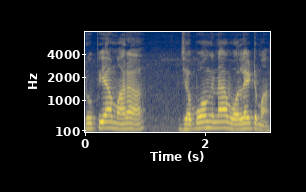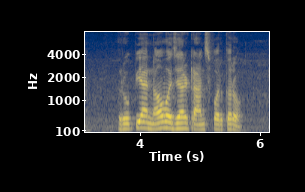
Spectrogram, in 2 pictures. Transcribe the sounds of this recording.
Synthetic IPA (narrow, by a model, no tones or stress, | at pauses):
ɾupjamaɾa | d͡ʒəbɔ̃ŋɡnaʋɔleʈmã | ɾupjanəʋɦəd͡ʒaɾʈɾãnsfəɾkəɾo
